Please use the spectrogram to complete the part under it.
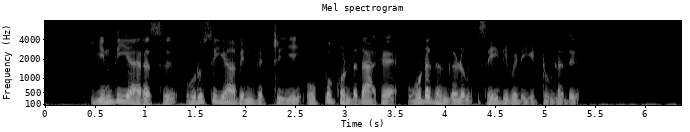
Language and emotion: Tamil, neutral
